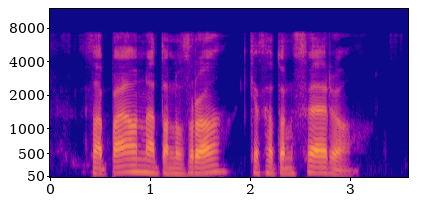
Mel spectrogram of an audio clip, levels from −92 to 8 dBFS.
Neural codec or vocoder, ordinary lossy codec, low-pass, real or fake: codec, 16 kHz, 4 kbps, X-Codec, HuBERT features, trained on LibriSpeech; MP3, 96 kbps; 7.2 kHz; fake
